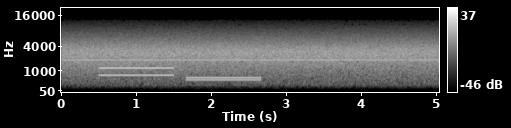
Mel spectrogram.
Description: Aircraft SELCAL, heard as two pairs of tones, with radio static and a steady whistle near 1940 Hz. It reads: JQ-EG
